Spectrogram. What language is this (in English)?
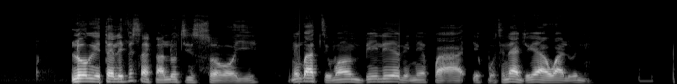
Yoruba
